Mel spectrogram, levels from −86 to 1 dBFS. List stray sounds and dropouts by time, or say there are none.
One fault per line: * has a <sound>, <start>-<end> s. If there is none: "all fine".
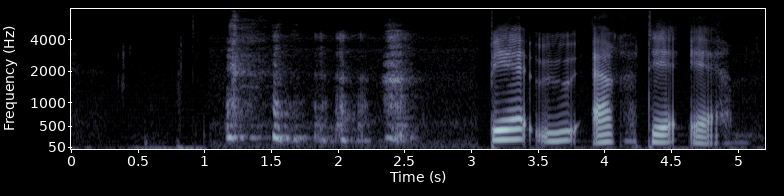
* has a laugh, 1.2-2.7 s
